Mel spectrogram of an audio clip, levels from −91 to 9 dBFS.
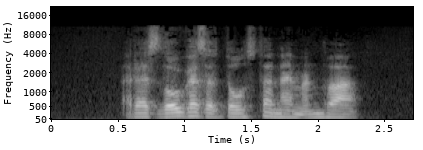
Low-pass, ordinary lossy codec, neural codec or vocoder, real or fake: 10.8 kHz; MP3, 48 kbps; codec, 16 kHz in and 24 kHz out, 0.6 kbps, FocalCodec, streaming, 2048 codes; fake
